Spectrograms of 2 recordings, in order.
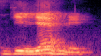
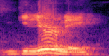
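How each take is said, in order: First: The E vowel sounds open, Portuguese-style. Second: The E vowel sounds closed off, English-style. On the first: The speaker calls it right. "In Portuguese, it's ... very open sounding for the letter E" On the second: The speaker calls it wrong. "in English, you guys would pronounce"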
